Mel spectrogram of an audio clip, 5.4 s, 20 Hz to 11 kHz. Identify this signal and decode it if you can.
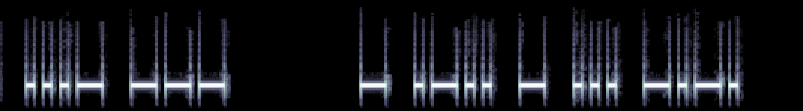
Morse code, heard as a keyed tone, about 21 wpm, 800 Hz. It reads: VO TLTSC
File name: CW / DET / 1 6 1500C S C 20wpm 2116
